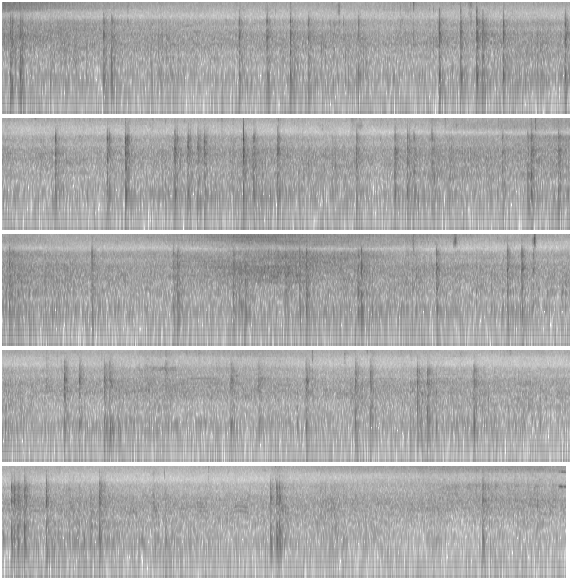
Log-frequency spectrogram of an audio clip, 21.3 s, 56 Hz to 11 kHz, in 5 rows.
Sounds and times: Fireworks sound 0:00.0 - 0:21.2
Traffic Sound 0:00.0 - 0:21.2

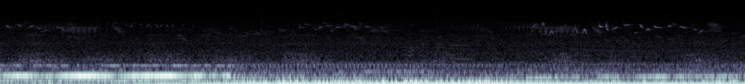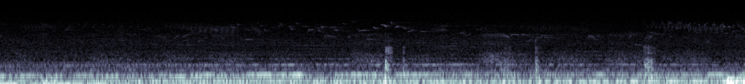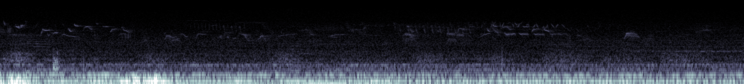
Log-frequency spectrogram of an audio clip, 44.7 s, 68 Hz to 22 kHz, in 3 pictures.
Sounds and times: sounds of chewing 0:22.0 - 0:23.5
sounds of chewing 0:24.1 - 0:31.3

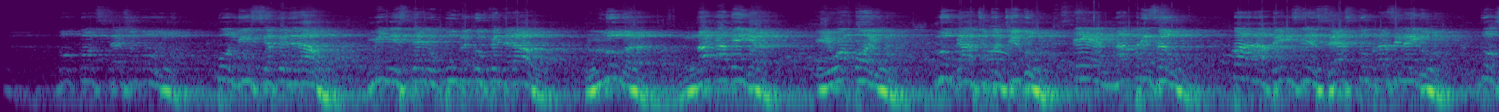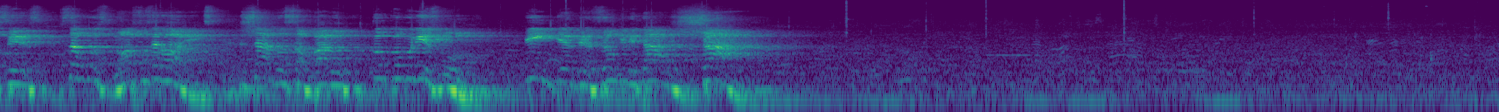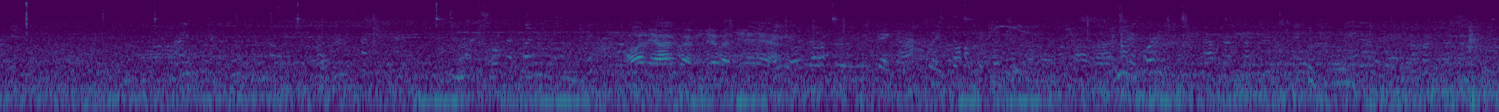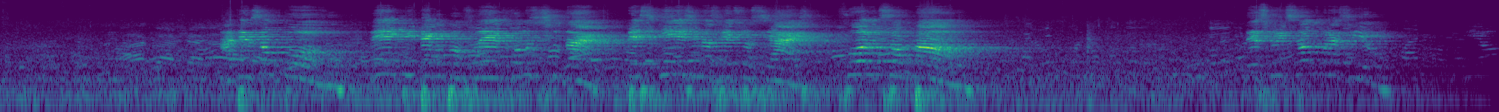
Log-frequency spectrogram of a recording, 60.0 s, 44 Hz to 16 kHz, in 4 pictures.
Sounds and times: sound car 0:00.0 - 0:38.4
mineral water vendor advertised his product 0:00.5 - 0:22.8

